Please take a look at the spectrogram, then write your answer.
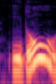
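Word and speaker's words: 移動: 따라서 아래 의 ' 움직이는 ' 이라는 글자 와 결합 하면 ' 이동 ' 이라는 단어가 되는데 , 이는 ' 이도 ' 라고 발음 됩니다 .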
